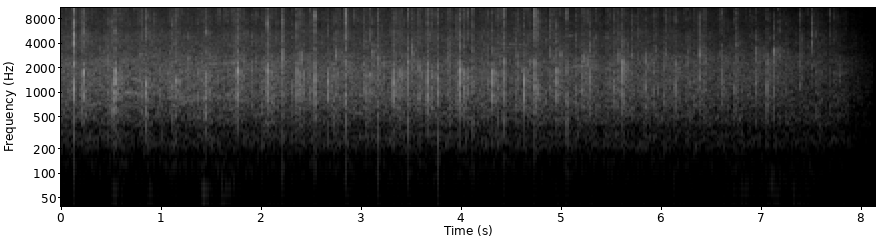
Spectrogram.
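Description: An audience claps steadily in a large hall, then fades.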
